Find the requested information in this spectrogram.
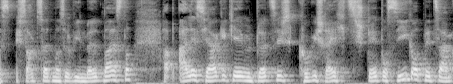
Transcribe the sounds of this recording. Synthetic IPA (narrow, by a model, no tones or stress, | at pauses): sɪçsaːɡshɔɪtmaːlzoːviːənvɛltmaɪstɐ | ha̰b̥ʔa̰ləsheːɐɡəɡeːbn̩ʊnt̚plœt͡slɪçkʰʊkɪçʁɛçt͡sʃteːt̚d̥əɐziːɡəmɪtz̥aɪnəm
